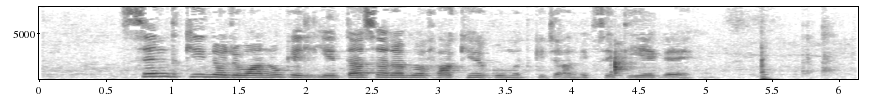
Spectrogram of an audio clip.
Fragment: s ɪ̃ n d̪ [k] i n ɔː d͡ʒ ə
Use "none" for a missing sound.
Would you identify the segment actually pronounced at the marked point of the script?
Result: k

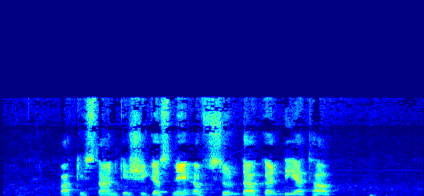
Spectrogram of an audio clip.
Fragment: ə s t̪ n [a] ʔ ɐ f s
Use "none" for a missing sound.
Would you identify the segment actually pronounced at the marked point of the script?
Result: e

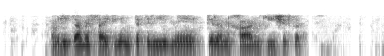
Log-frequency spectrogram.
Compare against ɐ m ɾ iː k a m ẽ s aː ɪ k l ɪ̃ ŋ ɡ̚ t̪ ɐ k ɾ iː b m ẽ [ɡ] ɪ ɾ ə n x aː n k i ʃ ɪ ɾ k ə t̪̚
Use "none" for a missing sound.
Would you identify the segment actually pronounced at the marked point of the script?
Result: k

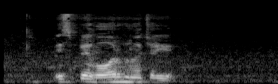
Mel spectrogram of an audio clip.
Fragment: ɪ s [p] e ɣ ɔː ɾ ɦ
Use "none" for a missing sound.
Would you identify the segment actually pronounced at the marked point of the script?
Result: p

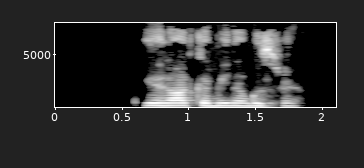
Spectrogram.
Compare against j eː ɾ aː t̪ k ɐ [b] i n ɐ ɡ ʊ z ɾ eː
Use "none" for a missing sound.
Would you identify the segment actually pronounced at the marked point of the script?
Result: b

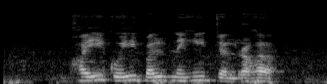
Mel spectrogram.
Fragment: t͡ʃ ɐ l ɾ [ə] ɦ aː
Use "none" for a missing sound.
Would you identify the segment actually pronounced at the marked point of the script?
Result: ɐ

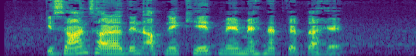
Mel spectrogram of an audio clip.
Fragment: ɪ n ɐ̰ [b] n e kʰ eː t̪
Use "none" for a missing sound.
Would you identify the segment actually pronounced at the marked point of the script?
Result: p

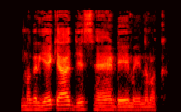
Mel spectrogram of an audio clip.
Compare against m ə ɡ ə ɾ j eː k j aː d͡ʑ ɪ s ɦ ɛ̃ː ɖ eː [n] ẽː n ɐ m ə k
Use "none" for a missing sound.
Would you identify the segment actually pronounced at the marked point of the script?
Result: m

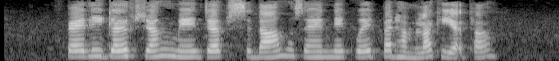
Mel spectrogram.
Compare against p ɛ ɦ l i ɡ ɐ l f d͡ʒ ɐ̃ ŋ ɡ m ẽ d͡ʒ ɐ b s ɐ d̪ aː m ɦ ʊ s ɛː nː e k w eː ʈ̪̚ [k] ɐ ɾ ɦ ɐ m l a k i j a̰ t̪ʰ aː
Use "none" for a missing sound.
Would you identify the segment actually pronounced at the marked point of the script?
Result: p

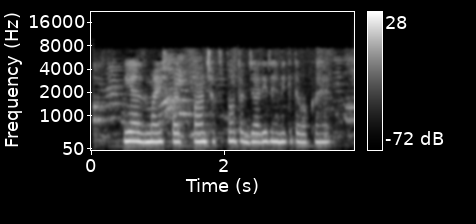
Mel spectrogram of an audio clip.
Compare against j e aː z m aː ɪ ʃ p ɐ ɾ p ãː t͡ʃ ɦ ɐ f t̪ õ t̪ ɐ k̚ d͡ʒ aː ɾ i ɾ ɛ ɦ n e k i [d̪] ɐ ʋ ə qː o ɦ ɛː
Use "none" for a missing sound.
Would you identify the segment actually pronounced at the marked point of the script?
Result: t̪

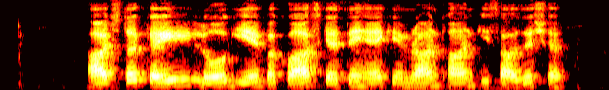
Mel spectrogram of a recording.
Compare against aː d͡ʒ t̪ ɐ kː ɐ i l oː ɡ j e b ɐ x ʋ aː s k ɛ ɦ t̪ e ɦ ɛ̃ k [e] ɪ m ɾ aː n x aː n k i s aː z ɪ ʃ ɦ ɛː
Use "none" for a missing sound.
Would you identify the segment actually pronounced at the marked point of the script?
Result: e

